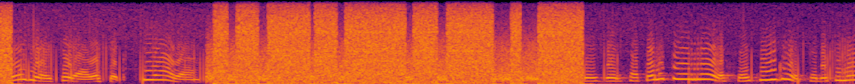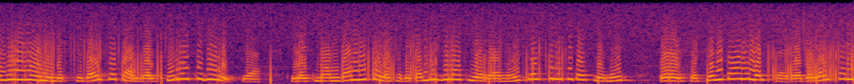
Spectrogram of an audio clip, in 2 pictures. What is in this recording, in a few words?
spanish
